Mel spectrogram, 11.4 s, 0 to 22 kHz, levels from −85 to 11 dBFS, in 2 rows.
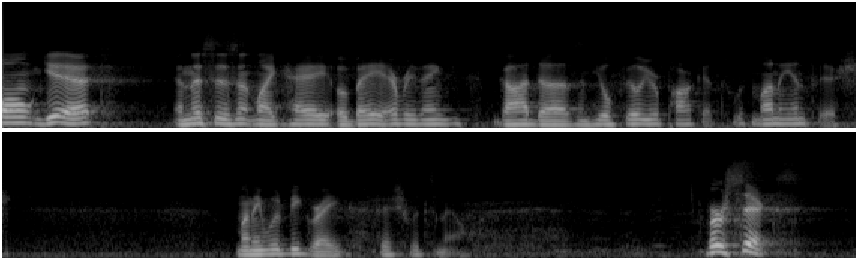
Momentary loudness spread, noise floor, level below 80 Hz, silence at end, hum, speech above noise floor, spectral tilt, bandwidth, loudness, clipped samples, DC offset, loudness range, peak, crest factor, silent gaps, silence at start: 18 LU; -64 dBFS; -68 dBFS; 0.45 s; none; 33 dB; -9.5 dB/octave; 6.6 kHz; -31 LUFS; under 0.1%; under 0.1%; 6 LU; -10 dBFS; 22 dB; none; 0 s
